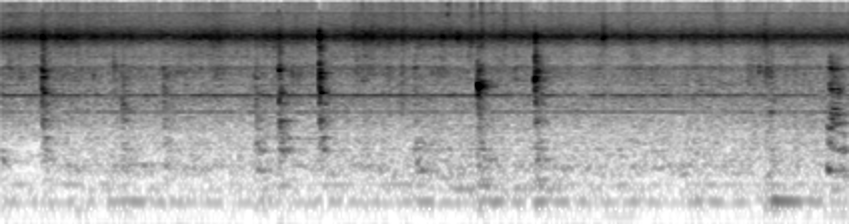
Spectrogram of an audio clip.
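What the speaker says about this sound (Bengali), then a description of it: "পনির দেওয়ার পরে আমি একটু হালকা নেড়ে দিচ্ছি" Paneer pieces being lightly stirred in a pan for a curry, soft intermittent scraping taps of a spoon at irregular intervals over a quiet low sizzle, close and faint.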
